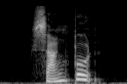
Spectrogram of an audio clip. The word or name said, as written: sangbund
